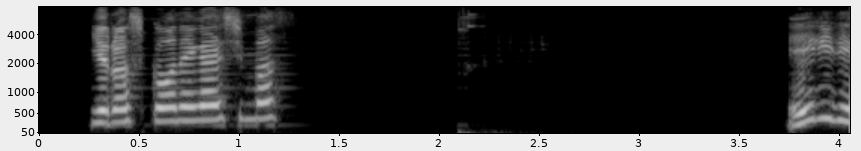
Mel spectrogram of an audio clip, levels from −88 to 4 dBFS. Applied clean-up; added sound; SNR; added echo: neural mask model DeepFilterNet 3.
